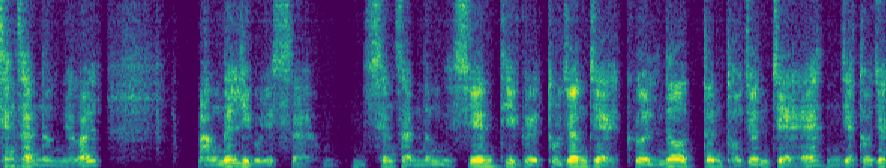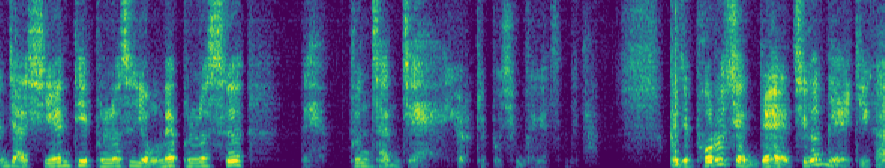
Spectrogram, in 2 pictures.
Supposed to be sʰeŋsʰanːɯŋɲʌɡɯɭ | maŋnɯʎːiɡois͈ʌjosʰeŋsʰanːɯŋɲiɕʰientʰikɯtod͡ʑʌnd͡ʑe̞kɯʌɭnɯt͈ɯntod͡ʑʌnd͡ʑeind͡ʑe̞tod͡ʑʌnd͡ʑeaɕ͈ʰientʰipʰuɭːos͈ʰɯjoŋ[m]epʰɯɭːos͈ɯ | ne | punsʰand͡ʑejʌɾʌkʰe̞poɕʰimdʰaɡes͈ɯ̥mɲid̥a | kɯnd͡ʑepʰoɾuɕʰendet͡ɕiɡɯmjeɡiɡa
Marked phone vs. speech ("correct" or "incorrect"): correct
